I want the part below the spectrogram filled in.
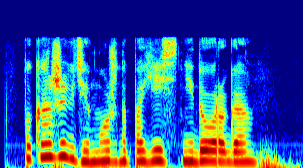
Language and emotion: Russian, neutral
